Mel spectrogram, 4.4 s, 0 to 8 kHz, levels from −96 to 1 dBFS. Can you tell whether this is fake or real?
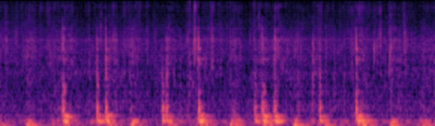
fake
